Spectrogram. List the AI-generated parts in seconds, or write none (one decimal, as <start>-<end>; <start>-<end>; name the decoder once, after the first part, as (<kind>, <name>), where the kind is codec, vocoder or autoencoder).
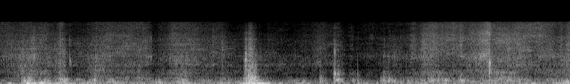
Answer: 0.0-5.7 (codec, SNAC)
